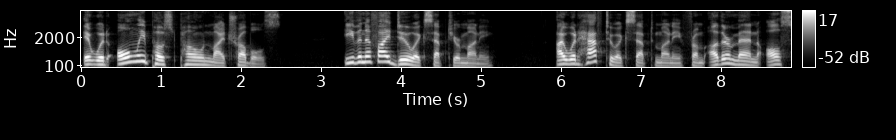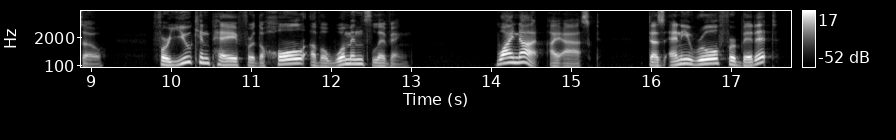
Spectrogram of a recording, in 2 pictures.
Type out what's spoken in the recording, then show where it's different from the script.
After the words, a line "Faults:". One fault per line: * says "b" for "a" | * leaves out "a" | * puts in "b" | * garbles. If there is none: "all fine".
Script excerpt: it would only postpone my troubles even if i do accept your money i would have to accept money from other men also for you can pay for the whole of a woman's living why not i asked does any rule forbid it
it would only postpone my troubles even if i do accept your money i would have to accept money from other men also for you can pay for the whole of a woman's living why not i asked does any rule forbid it
Faults:
all fine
